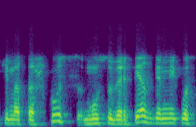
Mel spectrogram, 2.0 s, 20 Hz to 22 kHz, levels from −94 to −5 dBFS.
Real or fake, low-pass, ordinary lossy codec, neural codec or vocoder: real; 10.8 kHz; Opus, 32 kbps; none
